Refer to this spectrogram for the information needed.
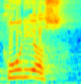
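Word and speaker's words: kurios (κύριος): Primero, la palabra Señor en el griego, que es kurios, o se escribe kyrios y lo vamos a transliterar,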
